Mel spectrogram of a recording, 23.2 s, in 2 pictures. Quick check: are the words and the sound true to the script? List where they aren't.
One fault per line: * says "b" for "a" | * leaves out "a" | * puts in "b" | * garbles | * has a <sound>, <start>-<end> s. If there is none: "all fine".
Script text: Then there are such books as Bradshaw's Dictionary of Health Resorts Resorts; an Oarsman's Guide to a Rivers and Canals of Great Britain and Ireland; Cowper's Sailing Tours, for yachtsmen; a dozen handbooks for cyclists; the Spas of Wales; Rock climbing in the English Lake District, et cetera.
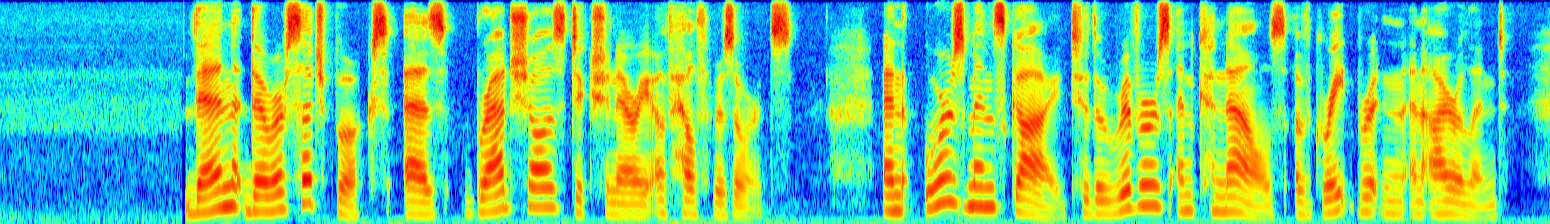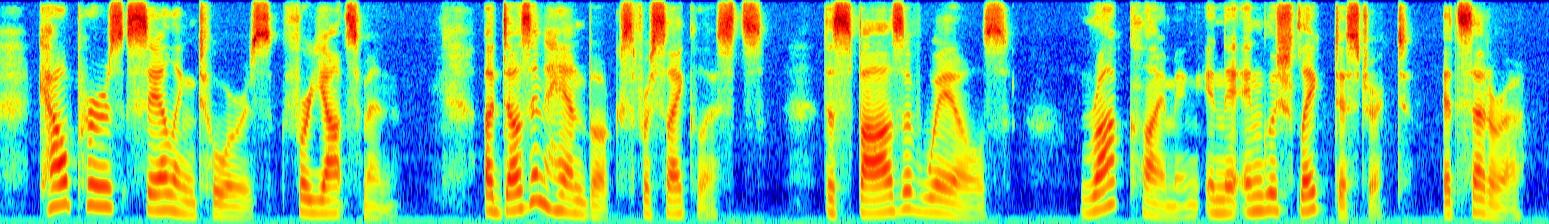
* leaves out "Resorts"
* says "the" for "a"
